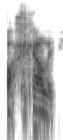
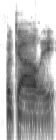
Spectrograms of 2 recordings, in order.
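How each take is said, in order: First: The name is said in an Arabic way. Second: The name is said in an English way. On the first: This is how it is meant to be said. The speaker calls it right. "it's Fakhali. So you're supposed to say it" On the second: This is how the family says it. The speaker calls it wrong. "we pronounce it wrong"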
